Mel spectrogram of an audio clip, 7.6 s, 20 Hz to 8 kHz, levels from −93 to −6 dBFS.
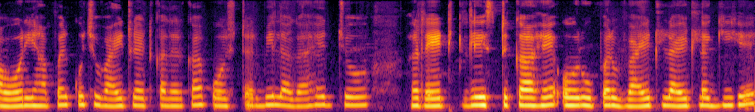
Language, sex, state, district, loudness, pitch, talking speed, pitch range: Hindi, female, Odisha, Sambalpur, -17 LUFS, 205 Hz, 180 wpm, 195-215 Hz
